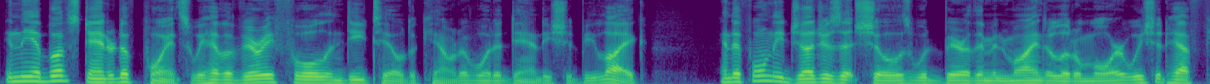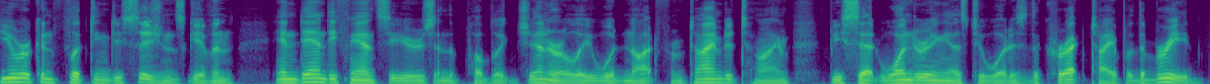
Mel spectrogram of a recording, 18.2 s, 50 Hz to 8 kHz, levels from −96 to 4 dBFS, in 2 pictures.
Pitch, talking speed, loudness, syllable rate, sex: 100 Hz, 225 wpm, -22 LUFS, 5.6 syllables/s, male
